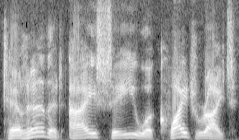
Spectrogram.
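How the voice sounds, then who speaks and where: Actor as a kindly old gentleman, swooping intonation. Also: a little high, a little slow, no room sound. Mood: warm, gracious. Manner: courteous, avuncular, expressive. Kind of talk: dramatised audiobook acting.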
